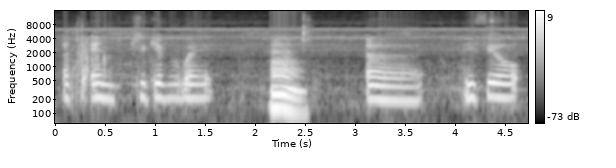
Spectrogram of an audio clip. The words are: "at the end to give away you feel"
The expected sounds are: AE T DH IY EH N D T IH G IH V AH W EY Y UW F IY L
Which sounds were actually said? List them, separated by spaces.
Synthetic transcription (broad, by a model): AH T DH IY EH N D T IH G IH V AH W EY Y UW F IY L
